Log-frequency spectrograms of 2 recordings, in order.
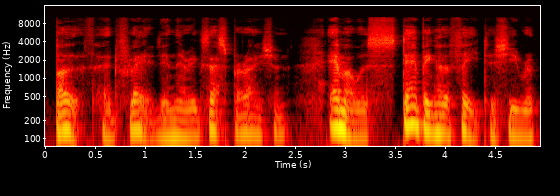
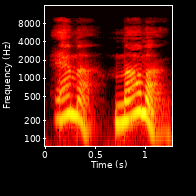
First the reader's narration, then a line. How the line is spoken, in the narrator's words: cried Charles, trying to reconcile them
